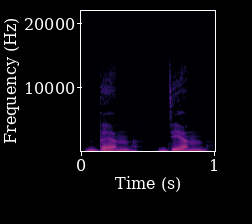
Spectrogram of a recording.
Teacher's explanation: как будто д звучит вместо then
